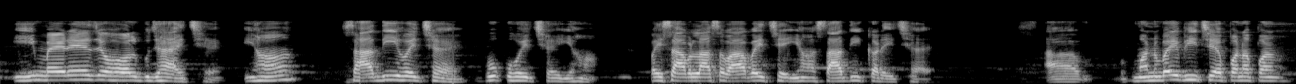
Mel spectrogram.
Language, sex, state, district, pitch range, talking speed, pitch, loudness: Maithili, female, Bihar, Begusarai, 160-200 Hz, 125 wpm, 180 Hz, -15 LUFS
